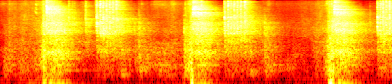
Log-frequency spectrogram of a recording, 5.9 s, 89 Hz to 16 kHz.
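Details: Rebuilt 2001 Yamaha WR250F dirt bike, confirmed good spark and fuel: several hard kicks, turns over but never fires, no-start; feels like good compression (hard to kick without decompressor), owner worried rebuilt valves aren't seating.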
